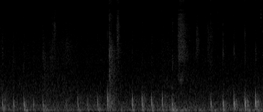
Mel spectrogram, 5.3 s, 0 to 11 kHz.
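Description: Finger percussion is tapped across a human abdomen during a physical exam, producing 12 short, dull, low-pitched taps around 270 Hz with almost no ring. The abdomen sounds normally hollow (tympanic), as expected over the bowel.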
